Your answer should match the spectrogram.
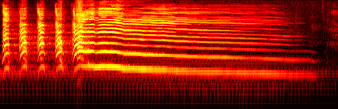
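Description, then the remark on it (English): A dingo howls: four quick, sharp yips followed by one long, drawn-out wail that slowly sinks in pitch and fades away. No one speaks. “A howl like that could only belong to one animal. Dingo.”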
